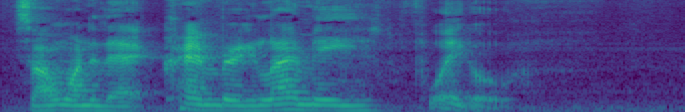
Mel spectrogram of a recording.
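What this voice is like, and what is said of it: Usual voice. Nothing is said of it.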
